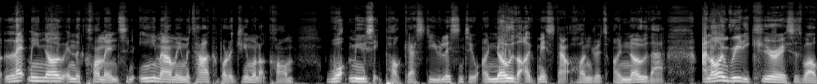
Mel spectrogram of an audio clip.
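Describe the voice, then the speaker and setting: A man hosting a music podcast solo, rambling casually and enthusiastically in a rusty, croaky, hungover voice. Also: on the low side, a bit bright, dry recording, studio quality. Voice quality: rusty, hoarse voice. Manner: enthusiastic, informal.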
